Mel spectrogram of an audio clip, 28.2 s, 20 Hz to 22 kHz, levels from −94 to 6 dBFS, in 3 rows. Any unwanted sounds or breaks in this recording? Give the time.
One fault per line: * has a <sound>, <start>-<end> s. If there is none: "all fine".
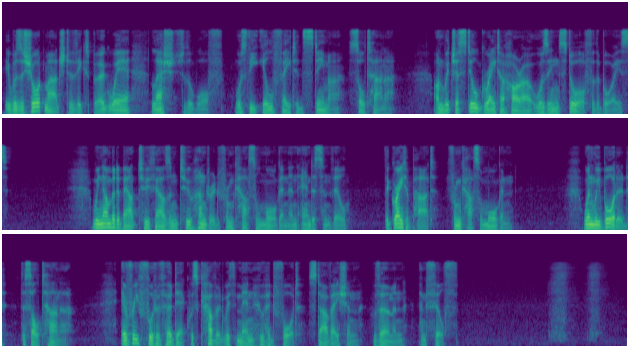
* has a sniff, 27.0-27.9 s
